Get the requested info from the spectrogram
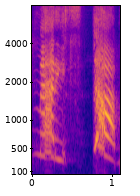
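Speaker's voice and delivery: loud high slow shout, half laughing; shouting at dog. Retold or imitated. Owner yelling at dog chasing a rabbit, loud shout. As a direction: yell the command to stop her.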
